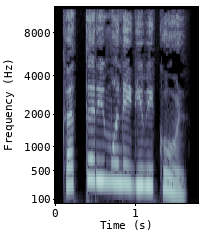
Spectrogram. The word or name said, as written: ಕತ್ತರಿಮೊನೆಗಿವಿಕೊಳ್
